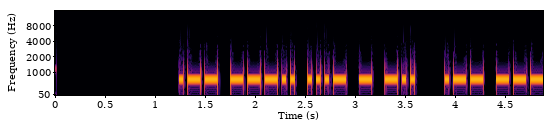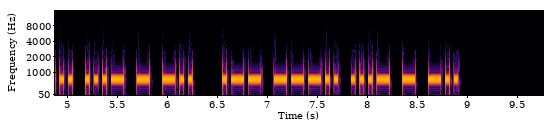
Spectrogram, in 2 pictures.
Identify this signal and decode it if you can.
Morse code, heard as a keyed tone, about 28 wpm, 700 Hz. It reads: W8VTD W8VTD W8VTD
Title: USA Call Signs Repeated 3x 28wpm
